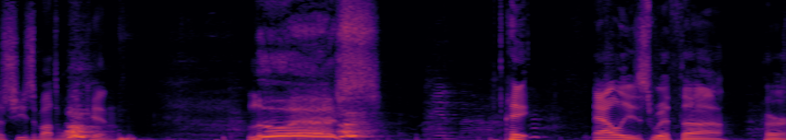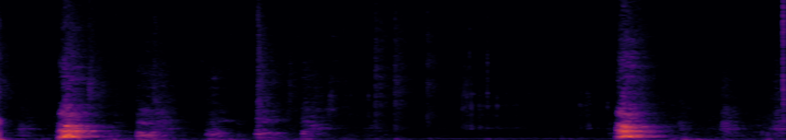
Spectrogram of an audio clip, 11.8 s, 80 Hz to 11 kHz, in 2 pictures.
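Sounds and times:
speech: 0:00.0 - 0:01.1, 0:01.8 - 0:02.9, 0:03.8 - 0:06.0
dog barking: 0:00.5 - 0:00.9, 0:02.3 - 0:02.9, 0:06.3 - 0:08.4, 0:10.5 - 0:11.0.

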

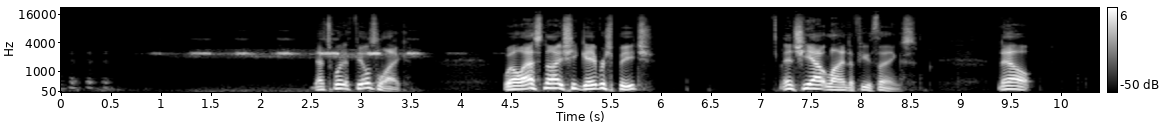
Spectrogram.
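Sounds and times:
crickets chirping: 0:00.8 - 0:04.5
speech: 0:02.5 - 0:03.6, 0:04.4 - 0:06.0, 0:07.2 - 0:08.6, 0:09.4 - 0:09.8.

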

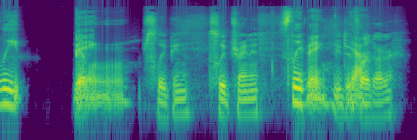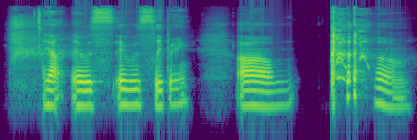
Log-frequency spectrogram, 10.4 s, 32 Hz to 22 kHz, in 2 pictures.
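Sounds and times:
speech: 0:00.0 - 0:07.6, 0:08.2 - 0:09.0, 0:09.6 - 0:10.4
person with a respiratory illness coughing: 0:09.4 - 0:10.0.

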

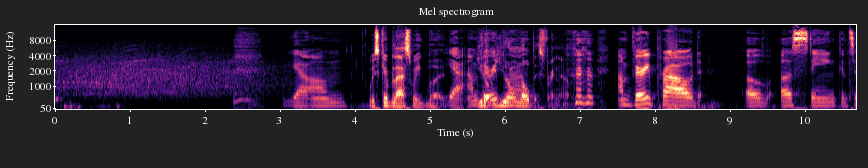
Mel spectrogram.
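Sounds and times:
many hands clapping in a round of applause: 0:00.0 - 0:03.1
speech: 0:02.4 - 0:10.6.

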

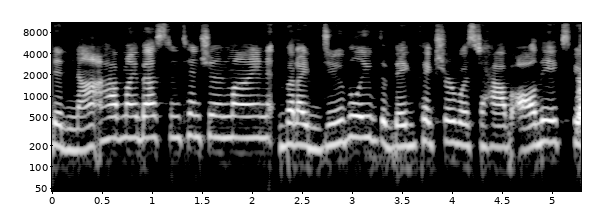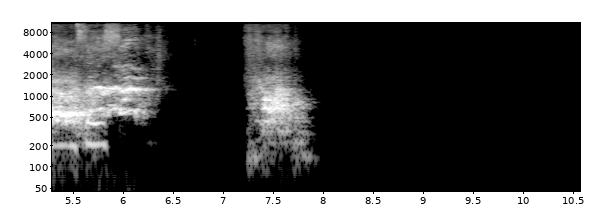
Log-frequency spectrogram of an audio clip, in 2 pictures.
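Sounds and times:
speech: 0:00.0 - 0:06.1
dogs snarling and growling while fighting over food: 0:05.3 - 0:06.4, 0:07.2 - 0:07.9.

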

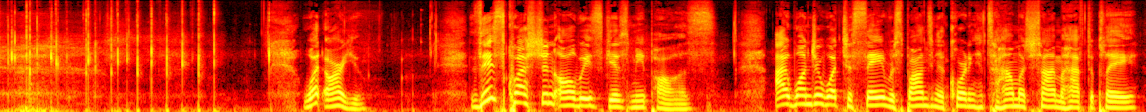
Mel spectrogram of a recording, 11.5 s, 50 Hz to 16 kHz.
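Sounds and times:
several people snapping fingers as a poem reading begins: 0:00.0 - 0:02.3
speech: 0:03.0 - 0:03.8, 0:04.7 - 0:07.1, 0:07.7 - 0:11.4.

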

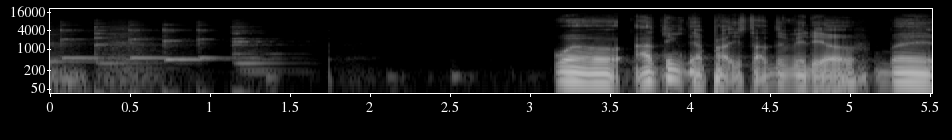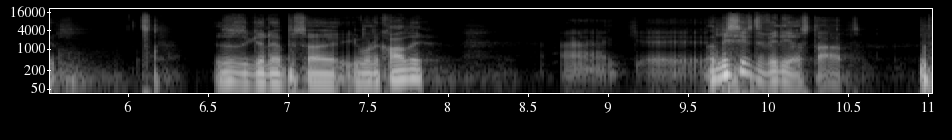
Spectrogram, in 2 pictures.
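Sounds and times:
phone ringtone of bright stepped electronic tones: 0:00.0 - 0:01.6
speech: 0:03.2 - 0:05.8, 0:06.6 - 0:08.0, 0:08.7 - 0:11.0.

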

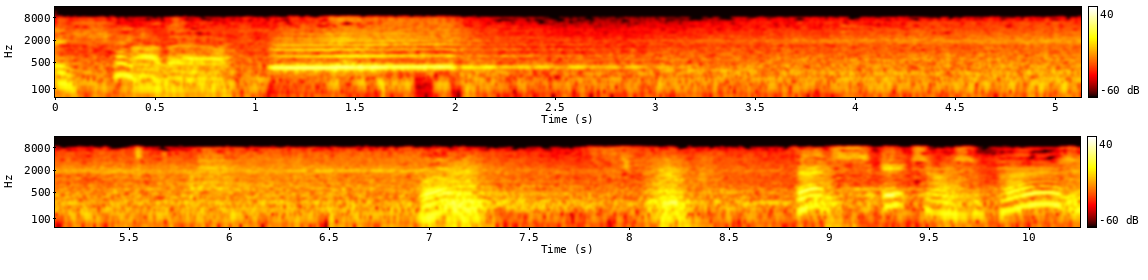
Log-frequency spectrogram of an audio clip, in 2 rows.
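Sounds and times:
speech: 0:00.0 - 0:01.6, 0:06.9 - 0:07.4, 0:08.8 - 0:10.2
train rumbling and hissing while pulling away: 0:00.0 - 0:10.2
train whistle: 0:01.0 - 0:03.4.

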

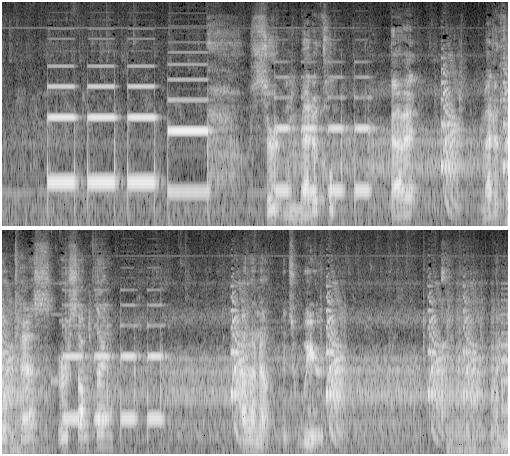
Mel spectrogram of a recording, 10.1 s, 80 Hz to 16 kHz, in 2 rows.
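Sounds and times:
video game electronic beeping tone: 0:00.5 - 0:03.8, 0:05.5 - 0:06.7
speech: 0:02.6 - 0:06.6, 0:07.4 - 0:08.6.

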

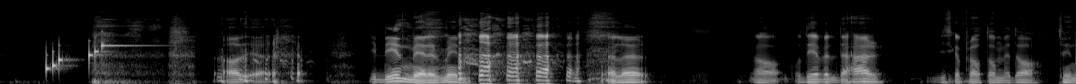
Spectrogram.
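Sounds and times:
phone app notification chime: 0:00.5 - 0:01.7
laughter: 0:02.2 - 0:03.1, 0:04.3 - 0:06.1
speech: 0:02.2 - 0:06.6, 0:07.5 - 0:10.7.

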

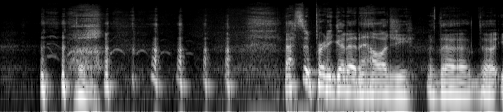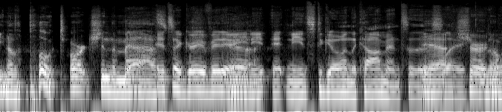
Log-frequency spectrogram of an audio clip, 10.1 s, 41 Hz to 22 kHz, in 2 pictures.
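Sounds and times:
speech: 0:00.4 - 0:01.4, 0:02.8 - 0:10.0
harsh rasping hacking cough: 0:00.4 - 0:01.5
laughter: 0:00.4 - 0:02.8.

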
